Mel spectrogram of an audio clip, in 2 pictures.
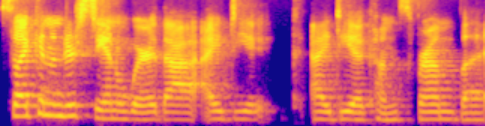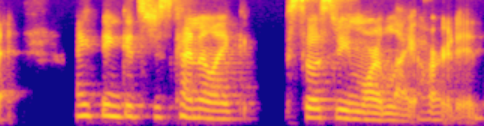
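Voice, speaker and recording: An unremarkable speaking voice, this woman talks at a fairly quick pace with a medium pitch and ordinary pitch variation. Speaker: youth panelist. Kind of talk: panel discussion.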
